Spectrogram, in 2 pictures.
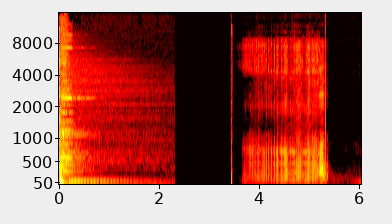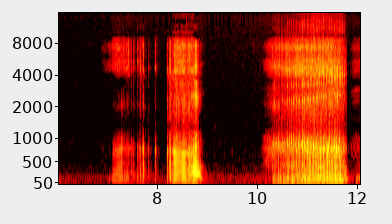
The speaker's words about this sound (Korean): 혹시 이렇게 입을 벌리고 코를 골거나 숨도 멈춰지나요? 그런데 왜 방치할까요?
